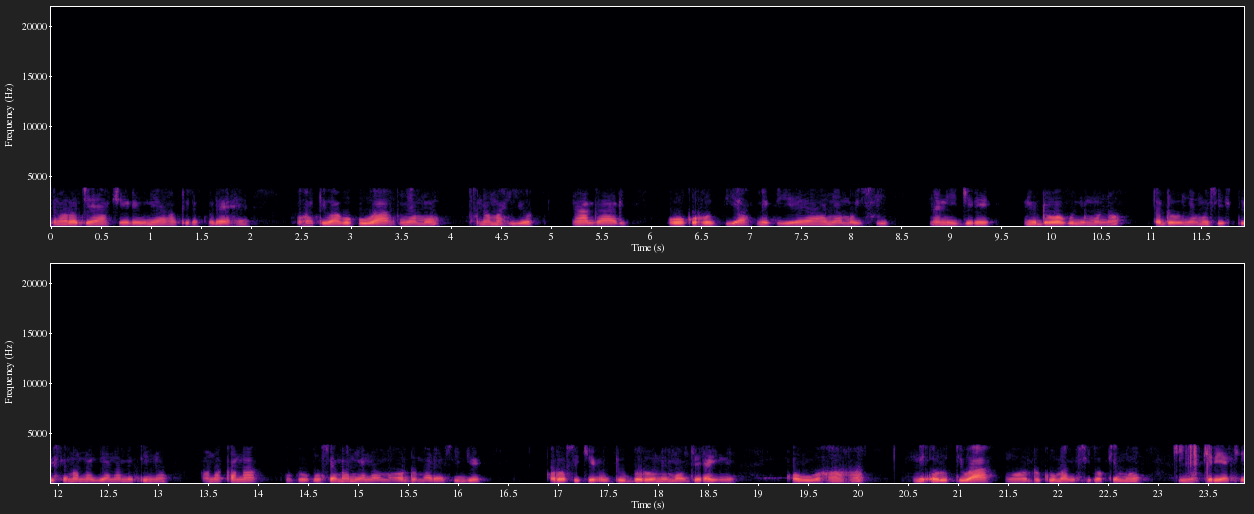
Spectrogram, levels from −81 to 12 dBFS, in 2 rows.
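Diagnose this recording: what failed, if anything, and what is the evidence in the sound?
Codec stage: G.729 codec damage runs throughout, plainly audible as rough, slightly synthetic speech. A spectrogram shows a hard ceiling at 3.8 kHz with smeared, frame-blocky harmonics below. That fits an 8 kbit/s coder rebuilding speech from a vocal-tract filter and sparse pulses.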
